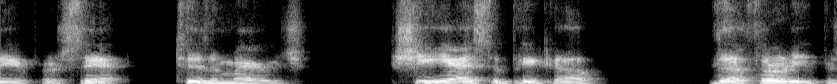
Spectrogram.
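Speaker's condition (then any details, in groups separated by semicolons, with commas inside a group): ALS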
